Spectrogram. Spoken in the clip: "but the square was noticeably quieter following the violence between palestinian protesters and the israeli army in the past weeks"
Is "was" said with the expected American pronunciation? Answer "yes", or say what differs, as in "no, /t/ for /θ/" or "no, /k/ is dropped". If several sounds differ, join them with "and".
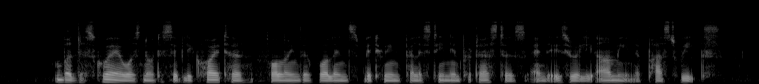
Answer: yes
